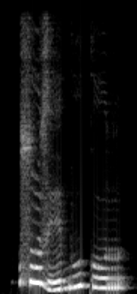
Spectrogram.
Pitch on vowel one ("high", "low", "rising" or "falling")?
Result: high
